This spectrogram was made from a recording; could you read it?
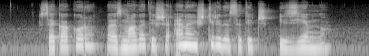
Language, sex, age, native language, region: Slovenian, female, 30-49, Slovenian, Drava region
